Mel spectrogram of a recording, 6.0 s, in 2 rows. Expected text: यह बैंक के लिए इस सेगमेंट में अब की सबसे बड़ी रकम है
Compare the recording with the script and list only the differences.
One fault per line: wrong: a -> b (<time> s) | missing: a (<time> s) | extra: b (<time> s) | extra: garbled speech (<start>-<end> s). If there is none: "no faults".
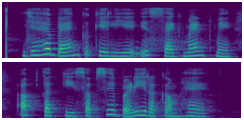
extra: तक (3.5 s)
